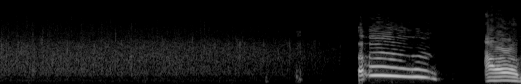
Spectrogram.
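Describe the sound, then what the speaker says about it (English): A soft applause sound effect plays behind a podcast host, a steady low wash of clapping for about three seconds that fades out before a voice starts talking. "Insert that audio claps right behind me."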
